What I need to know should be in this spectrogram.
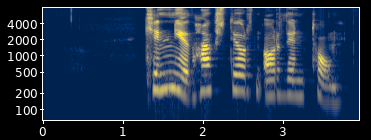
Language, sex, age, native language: Icelandic, female, 60-69, Icelandic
